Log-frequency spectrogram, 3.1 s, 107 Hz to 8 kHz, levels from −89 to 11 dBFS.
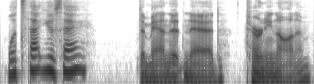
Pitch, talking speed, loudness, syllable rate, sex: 120 Hz, 170 wpm, -18 LUFS, 5.0 syllables/s, male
